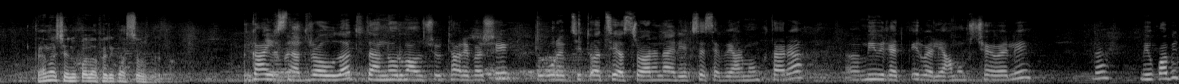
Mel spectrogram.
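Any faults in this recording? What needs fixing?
There's one bit error spike, a single sharp tick at 4.52 s. It sounds like one corrupted sample: a bit flipped somewhere in memory or on a digital link, so the value jumped by a power of two for an instant and snapped straight back. That's why it's a bare broadband click with no connection to the surrounding audio, peaking at about -37 dBFS. It's easy to repair by interpolating across that one point. To prevent a repeat, check the digital transfer path and use error-checked links or storage so flipped bits get caught before they land in the audio.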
